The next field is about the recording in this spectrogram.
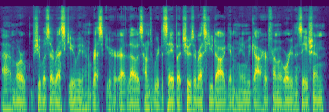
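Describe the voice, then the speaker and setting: A man's voice: a bass voice, steady tone, fast talker, gravelly, darkish tone. A middle-aged man hosting a solo podcast, talking casually and rambling with lots of fillers and restarts. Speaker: podcast host, psychologist.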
